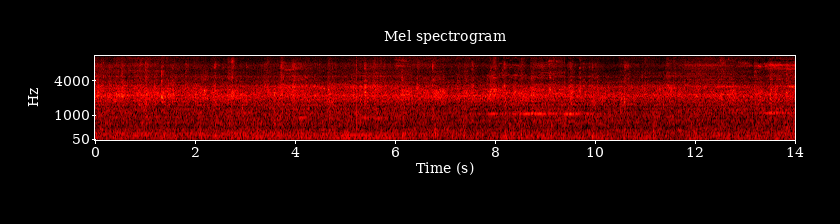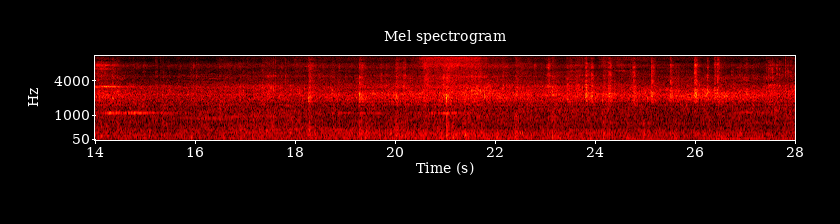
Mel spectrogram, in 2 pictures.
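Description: A train running through the station, its wheels squealing and clicking over the rail joints. The clicks come thicker and sharper in the last third.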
